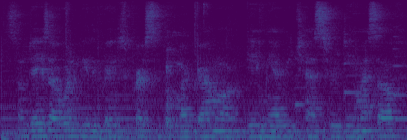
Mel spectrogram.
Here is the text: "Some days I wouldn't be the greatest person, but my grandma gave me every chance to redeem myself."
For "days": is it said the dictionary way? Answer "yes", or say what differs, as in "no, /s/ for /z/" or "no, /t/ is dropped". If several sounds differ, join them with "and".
yes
